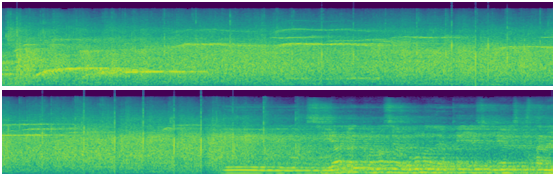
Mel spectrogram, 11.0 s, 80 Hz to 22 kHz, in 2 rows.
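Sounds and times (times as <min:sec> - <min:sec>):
audience applauding: 0:00.0 - 0:09.1
high held whistles: 0:01.6 - 0:07.8.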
